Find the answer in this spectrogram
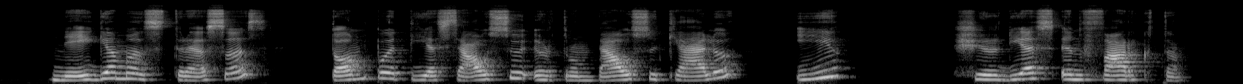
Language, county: Lithuanian, Vilnius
